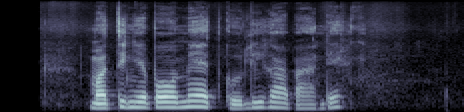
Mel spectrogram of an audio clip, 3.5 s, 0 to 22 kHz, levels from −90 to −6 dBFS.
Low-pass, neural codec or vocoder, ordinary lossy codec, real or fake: none; vocoder, 44.1 kHz, 128 mel bands every 512 samples, BigVGAN v2; none; fake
